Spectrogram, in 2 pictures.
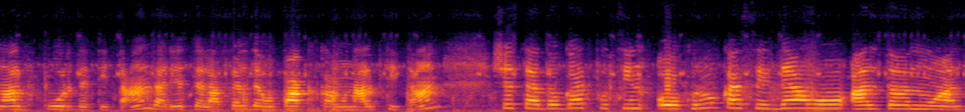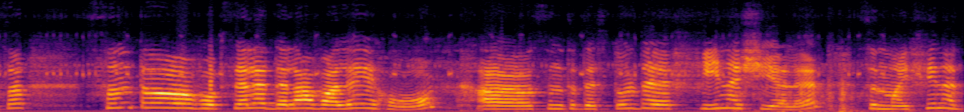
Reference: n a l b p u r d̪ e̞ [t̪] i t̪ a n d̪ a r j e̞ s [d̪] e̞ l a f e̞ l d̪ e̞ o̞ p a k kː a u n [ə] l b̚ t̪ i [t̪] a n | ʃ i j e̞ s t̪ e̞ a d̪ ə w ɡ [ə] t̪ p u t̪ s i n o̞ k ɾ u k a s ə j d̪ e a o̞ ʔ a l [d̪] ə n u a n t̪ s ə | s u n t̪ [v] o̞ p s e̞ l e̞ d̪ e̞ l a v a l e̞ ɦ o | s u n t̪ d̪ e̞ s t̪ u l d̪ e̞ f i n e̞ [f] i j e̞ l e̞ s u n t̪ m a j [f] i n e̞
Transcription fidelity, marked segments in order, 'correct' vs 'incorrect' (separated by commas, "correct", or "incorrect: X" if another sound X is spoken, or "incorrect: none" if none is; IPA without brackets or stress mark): correct, incorrect: t̪, incorrect: a, correct, incorrect: a, incorrect: t̪, correct, incorrect: ʃ, correct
